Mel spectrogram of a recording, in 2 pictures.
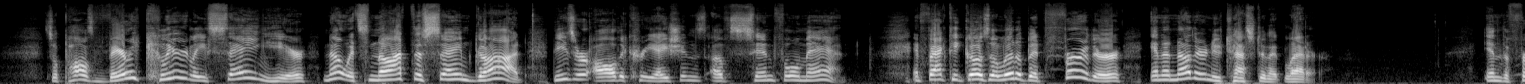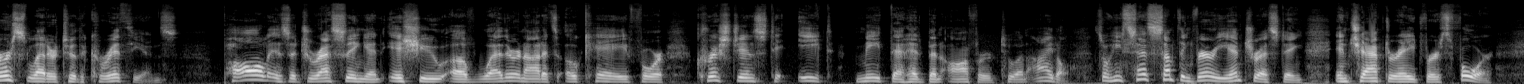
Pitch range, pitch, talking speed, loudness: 135-205 Hz, 160 Hz, 145 wpm, -14 LUFS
